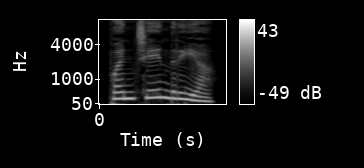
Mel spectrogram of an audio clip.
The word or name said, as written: ಪಂಚೇಂದ್ರಿಯ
